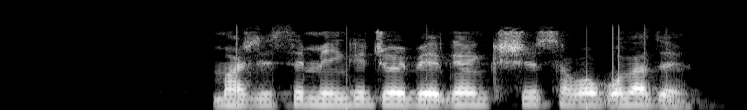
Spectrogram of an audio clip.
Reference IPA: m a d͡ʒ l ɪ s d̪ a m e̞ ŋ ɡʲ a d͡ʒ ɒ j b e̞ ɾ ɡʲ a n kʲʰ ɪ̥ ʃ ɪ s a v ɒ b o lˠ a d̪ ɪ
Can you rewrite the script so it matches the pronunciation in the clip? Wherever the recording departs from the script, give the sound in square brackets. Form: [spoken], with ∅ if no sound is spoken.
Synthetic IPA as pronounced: m a d͡ʒ l ɪ s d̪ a m e̞ ŋ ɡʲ a d͡ʒ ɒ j b e̞ ɾ ɡʲ a n kʲʰ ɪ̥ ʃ ɪ s a v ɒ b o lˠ a d̪ ɪ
